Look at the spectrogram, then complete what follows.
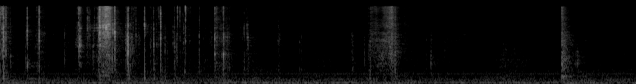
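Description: Light plastic clicks and crinkly rustling from a white Apple MacBook power adapter being handled: a sharp click at the start as its plug piece comes off, a run of small clicks and rustles over the next two seconds, a short rustle near four seconds and one more click near the end.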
